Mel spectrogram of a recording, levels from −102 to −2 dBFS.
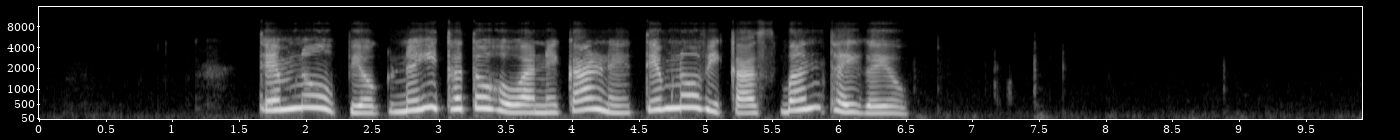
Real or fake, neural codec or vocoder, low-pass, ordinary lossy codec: real; none; 7.2 kHz; Opus, 24 kbps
